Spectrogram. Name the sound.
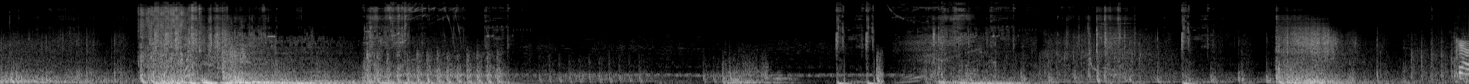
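flashbang thrown and gunfire in the video game XDefiant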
